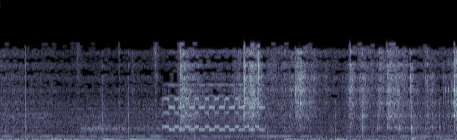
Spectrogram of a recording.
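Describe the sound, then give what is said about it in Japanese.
A telephone rings for a long-distance call, with a short warbling trill midway through, set over a steady low throbbing drone that runs the whole time; no one speaks. “長距離電話。”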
